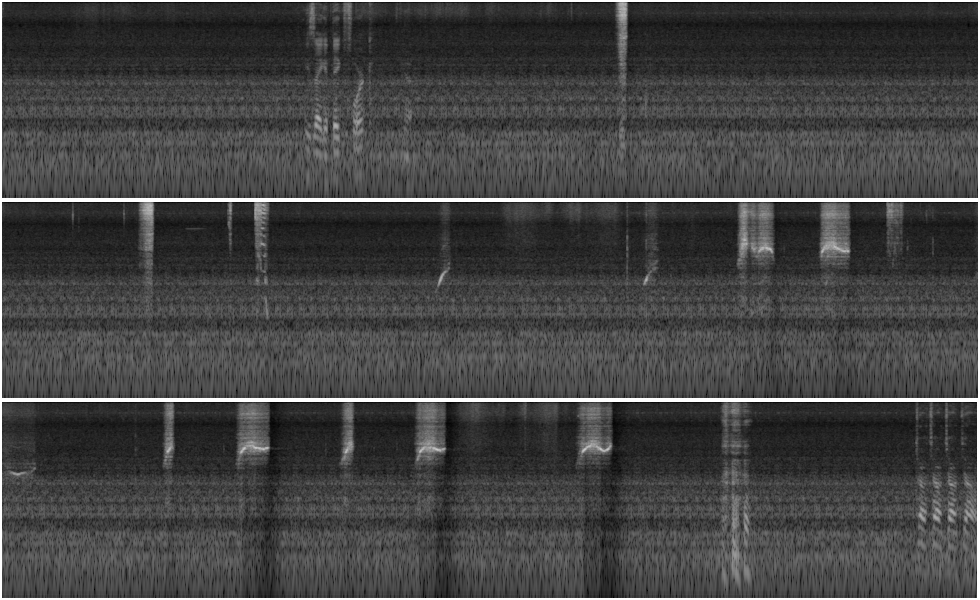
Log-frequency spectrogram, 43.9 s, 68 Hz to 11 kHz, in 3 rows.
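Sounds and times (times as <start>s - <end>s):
vehicle engine idling: 0.0s - 43.9s
high whistling calls: 21.1s - 21.5s, 24.2s - 24.5s, 25.6s - 26.3s, 26.9s - 27.5s, 29.2s - 29.8s, 31.7s - 31.9s, 32.8s - 33.4s, 34.3s - 34.6s, 35.4s - 36.1s, 37.9s - 38.6s.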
